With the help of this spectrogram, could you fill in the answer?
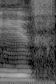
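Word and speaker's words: Yves: Yeah, Ives. I've always pronounced it Ives. – Eve.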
